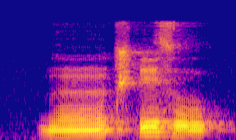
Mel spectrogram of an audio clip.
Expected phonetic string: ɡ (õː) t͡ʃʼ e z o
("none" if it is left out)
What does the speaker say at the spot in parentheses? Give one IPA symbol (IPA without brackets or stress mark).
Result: õː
